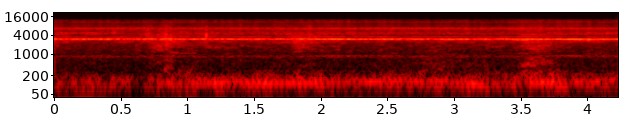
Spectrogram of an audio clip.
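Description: Quiet outdoor ambience: an insect's steady high-pitched drone over a faint low rumble.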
